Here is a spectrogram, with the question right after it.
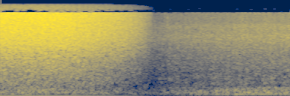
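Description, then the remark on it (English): Heavy rain pours in a dense, steady hiss with no voices. About halfway through it shifts to a softer, grainier wash with faint low rumble underneath. “It's called Heavy Rain. Kind of sounds like an alley.”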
